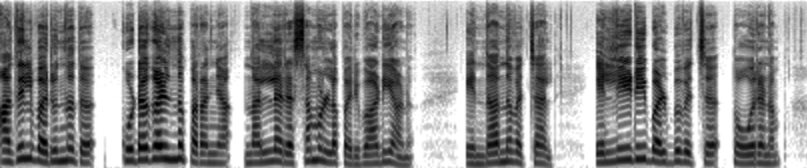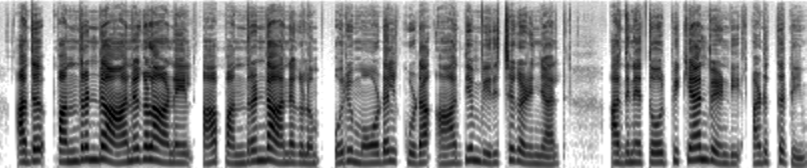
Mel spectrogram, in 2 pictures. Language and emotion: Malayalam, neutral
